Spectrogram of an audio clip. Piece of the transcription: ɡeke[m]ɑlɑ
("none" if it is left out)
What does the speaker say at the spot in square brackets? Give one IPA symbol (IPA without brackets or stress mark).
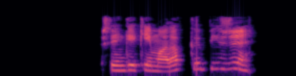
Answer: m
